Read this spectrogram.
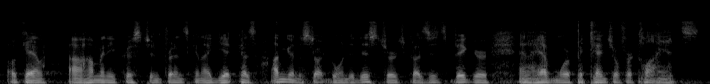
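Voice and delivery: low, soft voice, lightly acted schemer; lightly mock someone plotting to themselves, low and quiet; calculating networker. Preacher imitating a churchgoer hunting for clients, quietly calculating.

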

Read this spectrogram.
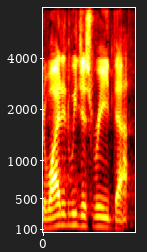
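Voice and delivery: ordinary talk, nothing marked

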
